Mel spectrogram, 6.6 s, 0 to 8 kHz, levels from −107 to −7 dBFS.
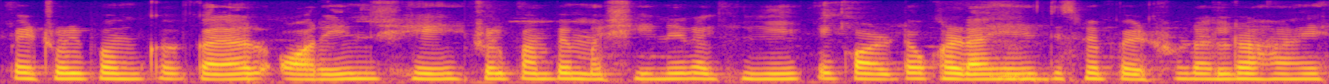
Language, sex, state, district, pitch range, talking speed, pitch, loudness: Hindi, female, Bihar, Sitamarhi, 190-200 Hz, 170 wpm, 195 Hz, -18 LUFS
